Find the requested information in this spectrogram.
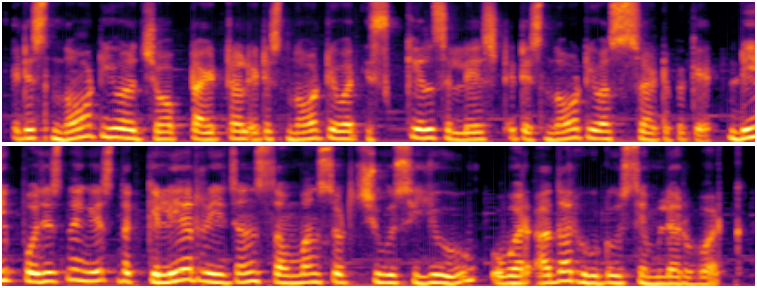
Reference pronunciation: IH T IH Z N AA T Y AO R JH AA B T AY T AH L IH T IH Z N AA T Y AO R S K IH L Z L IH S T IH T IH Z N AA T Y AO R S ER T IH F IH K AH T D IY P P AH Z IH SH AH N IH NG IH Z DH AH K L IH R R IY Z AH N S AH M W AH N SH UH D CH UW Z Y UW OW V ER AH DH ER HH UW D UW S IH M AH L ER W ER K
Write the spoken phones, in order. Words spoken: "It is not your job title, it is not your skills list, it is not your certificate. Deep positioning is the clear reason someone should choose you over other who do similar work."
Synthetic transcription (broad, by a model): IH T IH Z N AA T Y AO R JH AA B T AY T AH L IH T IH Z N AA T Y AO R S K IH L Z L IH S T IH T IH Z N AA T Y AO R S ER T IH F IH K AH T D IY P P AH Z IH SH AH N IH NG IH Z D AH K L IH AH R IY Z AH N S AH M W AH N S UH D CH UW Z Y UW OW V ER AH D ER HH UW D UW S IH M AH L ER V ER K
